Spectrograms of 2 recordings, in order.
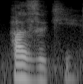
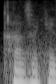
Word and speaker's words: Hazuki: Just because as much as I love you, I would butcher the out of that name. Hazuki is my family name. You are closer than that. Hazuki.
